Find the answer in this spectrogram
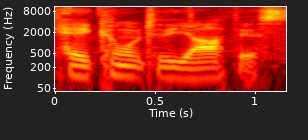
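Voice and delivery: put-on grave, serious voice. Retelling a callback summoning the speaker to the office, imitating the caller's serious voice. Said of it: "they did like in a serious voice".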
